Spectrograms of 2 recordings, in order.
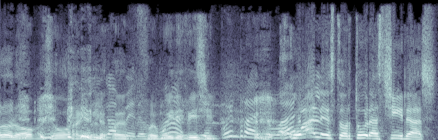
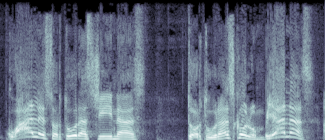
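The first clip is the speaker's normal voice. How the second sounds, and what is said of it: Put-on Mexican accent. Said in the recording (Spanish): “¿Y por qué con acento mexicano?”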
